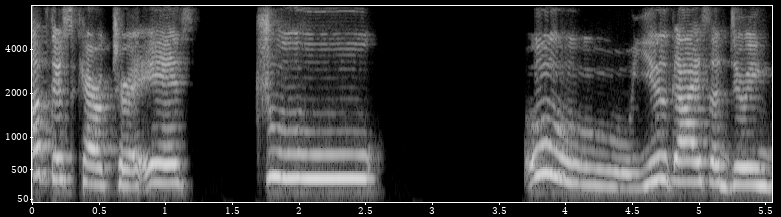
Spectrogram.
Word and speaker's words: 猪: The pronunciation of this character is 猪.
